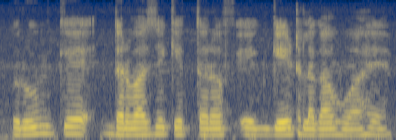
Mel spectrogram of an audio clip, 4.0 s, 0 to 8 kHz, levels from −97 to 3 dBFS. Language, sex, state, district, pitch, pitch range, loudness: Hindi, male, Arunachal Pradesh, Lower Dibang Valley, 135 Hz, 130-145 Hz, -18 LUFS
